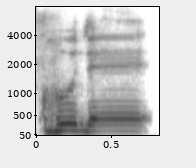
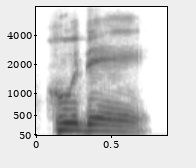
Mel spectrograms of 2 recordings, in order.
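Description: First: The final vowel falls between 'a' and 'e'. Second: The final vowel is bent strongly toward 'ee'. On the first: "بين البينين أقول" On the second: "بالإمالة"

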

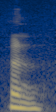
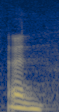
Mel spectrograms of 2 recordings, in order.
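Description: The two takes are said the same way.

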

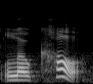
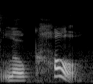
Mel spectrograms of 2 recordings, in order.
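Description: No difference in how they are said.

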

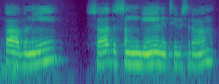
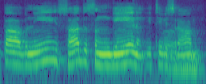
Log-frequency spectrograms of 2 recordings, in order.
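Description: No difference in how they are said.

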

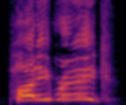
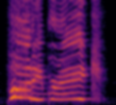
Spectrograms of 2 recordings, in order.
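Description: First: It is said with little excitement. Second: It is said with much more excitement.

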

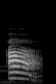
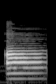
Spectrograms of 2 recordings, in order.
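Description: First: It is short and light. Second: The pitch stays level throughout. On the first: "เสียงเบาค่ะ" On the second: "เสียงที่1 เทียบเท่ากับเสียงวรรณยุกต์ในภาษาไทยคือเสียงสามัญ"

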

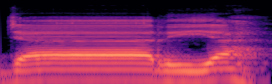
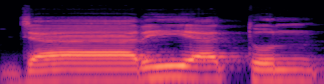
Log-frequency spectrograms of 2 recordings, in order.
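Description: First: The word ends with a silent h sound. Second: The word ends with a full tun syllable. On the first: The reader stops at the end of the verse. "গুল তাটি হা সাকিন হয়ে গেল" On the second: The reader continues without stopping. "যেমন জারিয়াতুন"

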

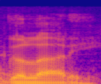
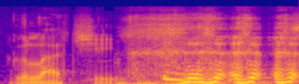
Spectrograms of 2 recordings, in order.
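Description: First: The name is said with a neutral accent. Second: The name is said with a Brazilian accent. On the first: The speaker calls it right. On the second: The speaker calls it wrong.

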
